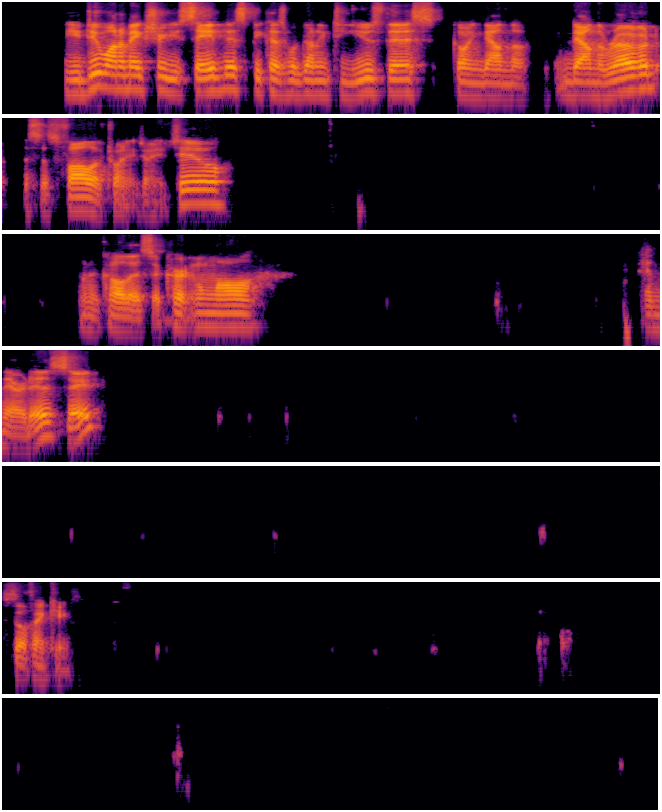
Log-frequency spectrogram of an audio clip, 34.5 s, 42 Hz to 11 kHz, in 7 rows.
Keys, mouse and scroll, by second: 0.1 click, 0.6 click, 2.7 click, 3.0 click, 4.0 click, 5.4-6.1 typing, 5.6 F2, 6.0 F20, 7.5 Return, 9.6 click, 9.9 click, 10.9 click, 11.3-13.7 typing, 17.4-18.1 typing.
